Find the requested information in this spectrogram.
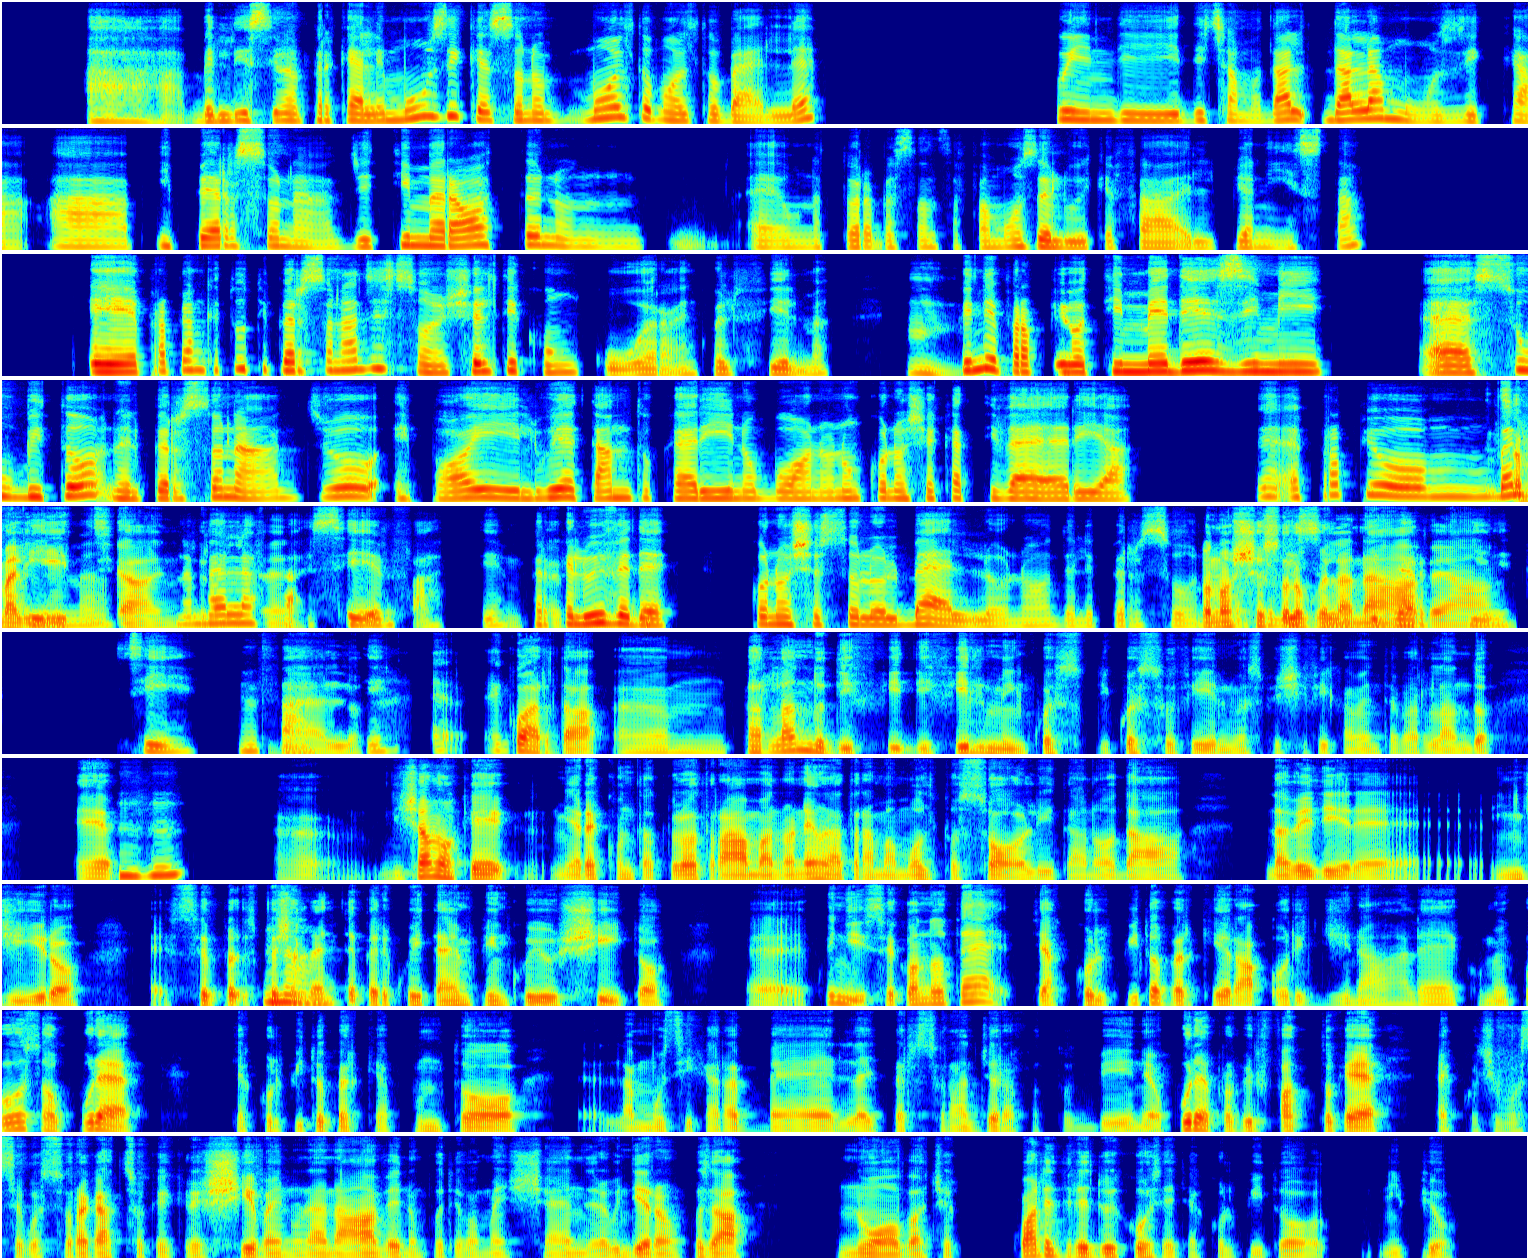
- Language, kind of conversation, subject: Italian, podcast, Quale film ti fa tornare subito indietro nel tempo?
- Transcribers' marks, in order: "cioè" said as "ceh"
